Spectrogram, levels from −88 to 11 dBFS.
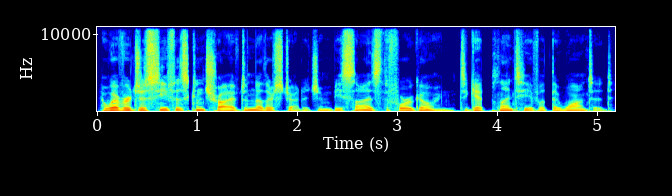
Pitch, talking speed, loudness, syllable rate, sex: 125 Hz, 175 wpm, -20 LUFS, 6.1 syllables/s, male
